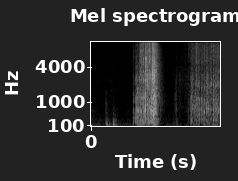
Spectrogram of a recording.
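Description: Tarot cards being shuffled close up, two crisp riffling bursts separated by a short pause, with a few faint taps before them and no talk.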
